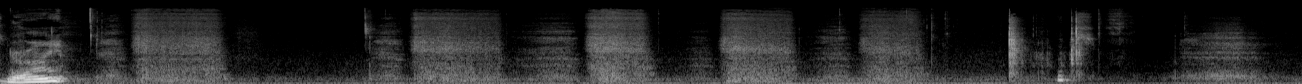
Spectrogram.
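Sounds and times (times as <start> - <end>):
hissing puffs of breath: 0.9 - 2.6, 3.7 - 9.5, 11.8 - 12.8.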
